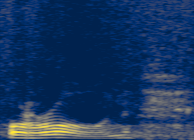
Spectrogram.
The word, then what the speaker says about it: Aharon: Because in Hebrew it's actually three syllables. Aharon. And English leaves out the H sound.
